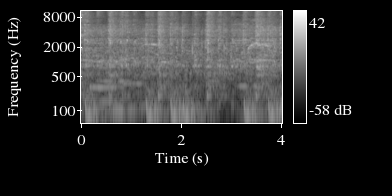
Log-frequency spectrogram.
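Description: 90s dance music with a heavy, repeating bass beat played loud over PA speakers, with a crowd cheering.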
